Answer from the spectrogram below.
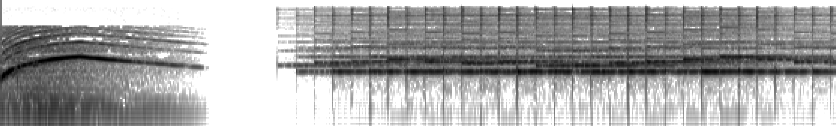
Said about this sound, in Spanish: Al escuchar el ruido de las sirenas de policía, ella, junto a sus voces, decidieron salir por la puerta trasera de la casa.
